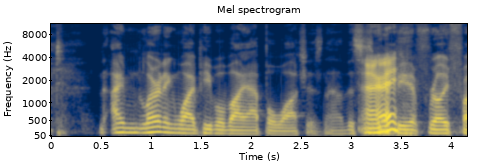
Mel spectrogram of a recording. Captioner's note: laughter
